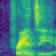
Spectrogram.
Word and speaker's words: Franzi: I'm Rick, which is spelled R-I-C, Franzi, F-R-A-N-Z-I.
